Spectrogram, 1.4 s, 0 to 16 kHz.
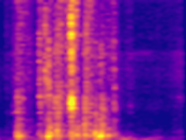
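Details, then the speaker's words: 2007 Toyota Tundra, rusted underside: short bursts of light tinny metallic rattling as loose heat shields are shaken by hand, hitting the exhaust pipe; cause of loud rattle heard while driving. "This is a Well, it's an old truck but it was still running good but it rattles loud but then I know why, man. All of these are all loose."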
